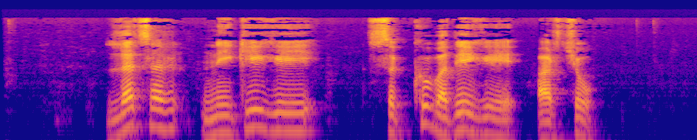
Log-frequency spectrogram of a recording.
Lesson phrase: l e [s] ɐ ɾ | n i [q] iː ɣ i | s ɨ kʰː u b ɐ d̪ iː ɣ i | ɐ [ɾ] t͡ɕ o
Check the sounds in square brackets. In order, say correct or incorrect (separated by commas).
incorrect, incorrect, correct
